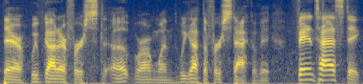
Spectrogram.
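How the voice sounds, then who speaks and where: A young man giving a casual, rambling game guide commentary, excited and tired after work. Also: fairly low pitch. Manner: excited, rambling, quick asides. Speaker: gaming video creator.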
